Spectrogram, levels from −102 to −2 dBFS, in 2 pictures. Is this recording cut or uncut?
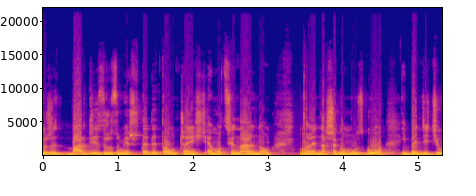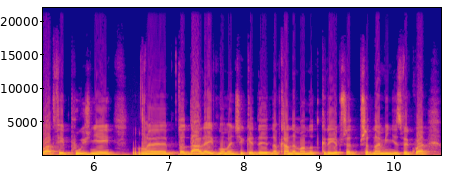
cut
